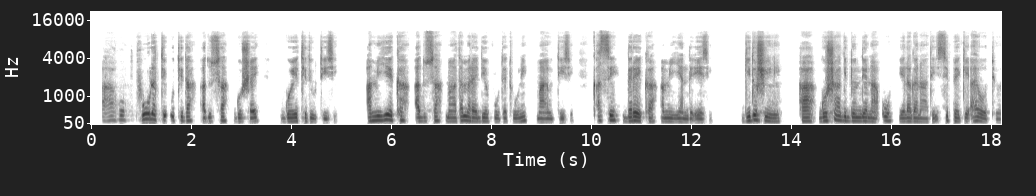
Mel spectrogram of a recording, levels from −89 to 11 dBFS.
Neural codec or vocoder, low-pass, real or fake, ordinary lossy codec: none; 10.8 kHz; real; AAC, 48 kbps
